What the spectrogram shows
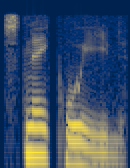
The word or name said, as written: snakeweed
